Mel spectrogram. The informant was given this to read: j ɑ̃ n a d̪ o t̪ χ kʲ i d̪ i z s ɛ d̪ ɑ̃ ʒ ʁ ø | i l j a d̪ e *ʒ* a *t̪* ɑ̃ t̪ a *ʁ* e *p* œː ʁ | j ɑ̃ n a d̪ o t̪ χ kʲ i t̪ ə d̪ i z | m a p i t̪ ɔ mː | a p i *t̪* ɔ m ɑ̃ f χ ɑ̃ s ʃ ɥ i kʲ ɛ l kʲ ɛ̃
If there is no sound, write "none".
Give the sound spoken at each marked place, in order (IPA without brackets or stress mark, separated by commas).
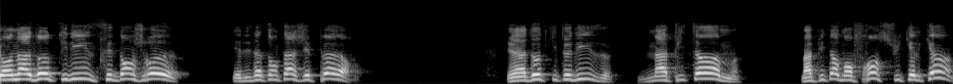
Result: z, t̪, ʒ, p, t̪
